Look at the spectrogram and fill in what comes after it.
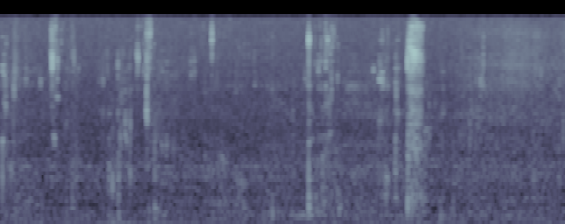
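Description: Close-miked mouth sounds of a person chewing juicy peeled grapefruit segments: soft, wet clicks and smacks, with one louder smack about three seconds in.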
